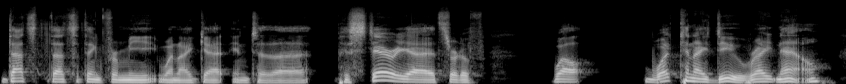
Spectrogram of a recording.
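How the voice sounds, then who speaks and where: A man's voice: lowish voice, slow, no room sound. A man interviewing in a casual, conversational way, reflective and rambling, often hedging as he goes. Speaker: interviewer who works as a therapist.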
